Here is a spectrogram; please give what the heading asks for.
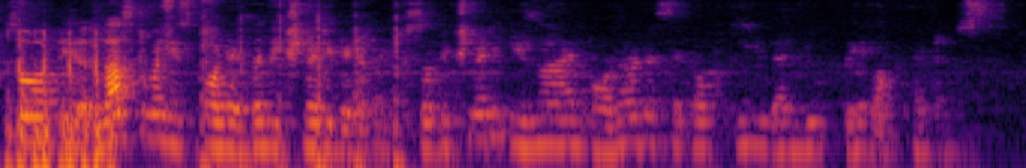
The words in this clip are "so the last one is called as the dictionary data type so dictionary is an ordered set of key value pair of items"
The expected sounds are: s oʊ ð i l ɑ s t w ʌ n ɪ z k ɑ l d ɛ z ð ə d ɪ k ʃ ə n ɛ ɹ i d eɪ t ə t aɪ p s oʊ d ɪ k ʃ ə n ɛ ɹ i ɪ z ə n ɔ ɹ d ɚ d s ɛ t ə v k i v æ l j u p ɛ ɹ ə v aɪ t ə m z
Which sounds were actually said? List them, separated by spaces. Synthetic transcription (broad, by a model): s oʊ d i l ɑ s t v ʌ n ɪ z k ɑ l d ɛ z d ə d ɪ k ʃ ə n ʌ ɹ i d eɪ t ə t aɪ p s oʊ d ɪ k ʃ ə n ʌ ɹ i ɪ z ə n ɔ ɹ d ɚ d s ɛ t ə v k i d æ n j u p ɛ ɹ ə p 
